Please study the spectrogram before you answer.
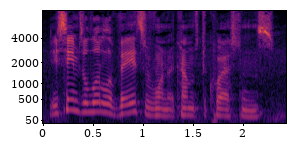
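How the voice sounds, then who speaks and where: A woman's voice: deep voice, expressive, fast, a little mellow, slight background noise. A woman playing a friendly, practical small-town coffee shop server in a radio drama. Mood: puzzled.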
